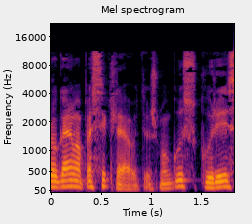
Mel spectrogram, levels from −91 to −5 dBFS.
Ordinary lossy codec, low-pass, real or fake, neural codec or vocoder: MP3, 48 kbps; 14.4 kHz; real; none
